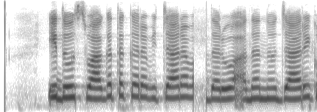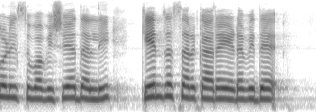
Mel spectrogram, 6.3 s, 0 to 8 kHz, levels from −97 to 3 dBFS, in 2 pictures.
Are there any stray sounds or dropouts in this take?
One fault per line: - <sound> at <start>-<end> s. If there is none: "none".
- dropout at 1.9-2.1 s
